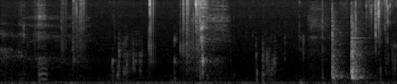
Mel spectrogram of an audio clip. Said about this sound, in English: And I got my Barbancourt, which is a Haitian rum. It's delicious. And a strawberry soda from strawberry rhubarb soda from Trader Joe's. So let me get a sip.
